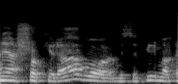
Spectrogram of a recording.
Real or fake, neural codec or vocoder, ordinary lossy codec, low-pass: fake; codec, 16 kHz, 8 kbps, FreqCodec, smaller model; Opus, 64 kbps; 7.2 kHz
